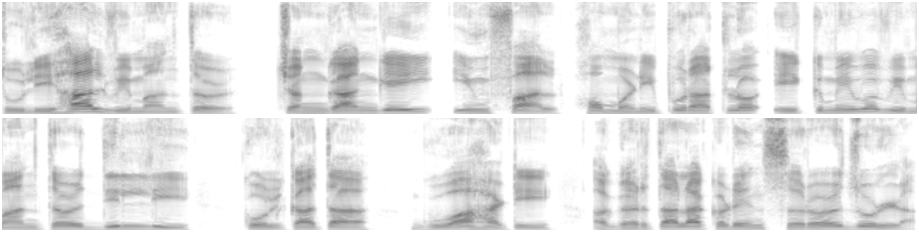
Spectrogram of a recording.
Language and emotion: Goan Konkani, neutral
